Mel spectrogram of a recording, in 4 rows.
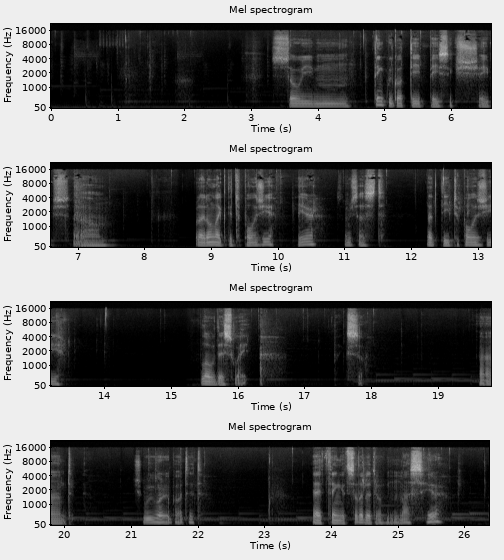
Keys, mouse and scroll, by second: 0.0 middle click, 0.6 alt+shift+z, 0.8 middle click, 1.6 scroll, 1.7-2.1 scroll up 5, 2.1-4.6 middle drag, 4.8-8.0 middle drag, 8.0 scroll up 1, 8.2 scroll down 1, 8.4-9.9 middle drag, 9.9 click, 10.2 g, 10.2 g, 11.3-12.5 shift+middle drag, 12.5 g, 14.0 k, 18.0-19.4 middle drag, 19.4 click, 19.9 Tab, 20.0 Tab, 21.3 click, 21.7-22.3 middle drag, 22.3 scroll up 2, 23.4-24.0 middle drag, 24.0 alt+shift+z, 24.5 alt+shift+z, 25.4 click, 25.8-26.2 middle drag, 26.2 Tab.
